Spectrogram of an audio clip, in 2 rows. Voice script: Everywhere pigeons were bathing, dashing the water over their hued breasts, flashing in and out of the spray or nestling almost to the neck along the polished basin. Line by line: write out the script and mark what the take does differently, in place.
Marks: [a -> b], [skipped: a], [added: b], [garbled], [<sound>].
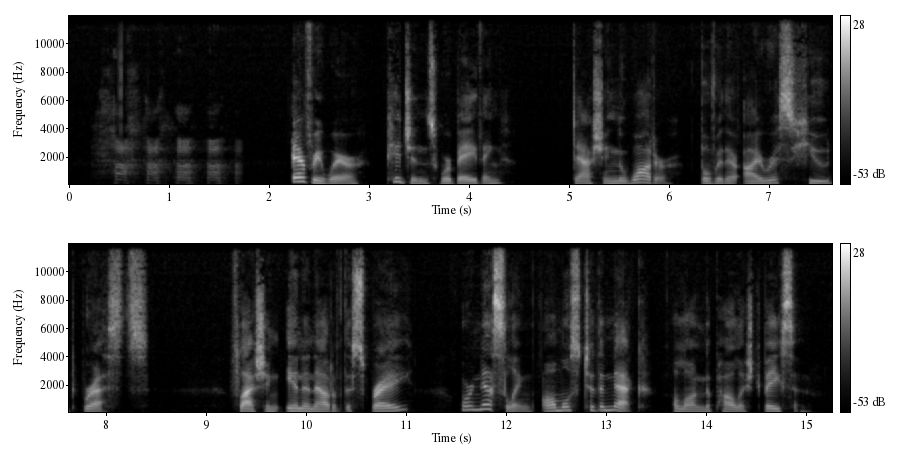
[laugh] Everywhere pigeons were bathing, dashing the water over their [added: iris] hued breasts, flashing in and out of the spray or nestling almost to the neck along the polished basin.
